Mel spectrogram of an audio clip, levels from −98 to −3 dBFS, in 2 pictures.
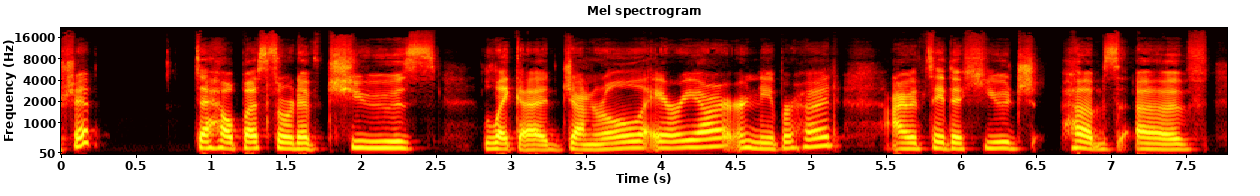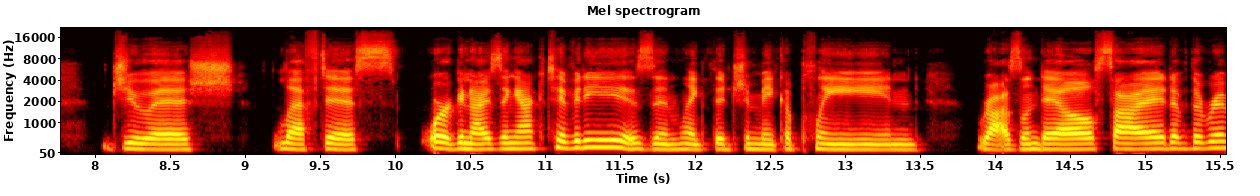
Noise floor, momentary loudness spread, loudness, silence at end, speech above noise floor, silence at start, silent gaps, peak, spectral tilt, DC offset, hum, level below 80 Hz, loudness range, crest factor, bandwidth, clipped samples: -64 dBFS; 8 LU; -26 LUFS; 0 s; 38 dB; 0 s; none; -10 dBFS; -3.5 dB/octave; under 0.1%; none; -72 dBFS; 3 LU; 16 dB; 19.5 kHz; under 0.1%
